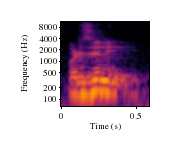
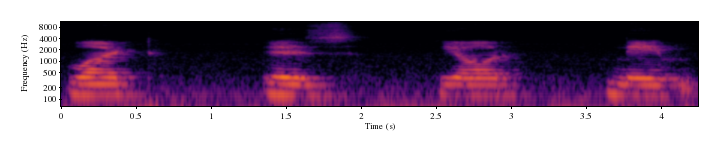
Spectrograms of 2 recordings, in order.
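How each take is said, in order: First: It is said very fast. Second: It is said very slowly.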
